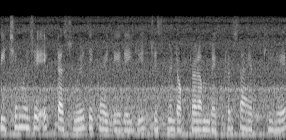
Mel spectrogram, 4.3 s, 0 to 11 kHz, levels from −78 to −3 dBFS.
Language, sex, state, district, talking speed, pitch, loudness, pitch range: Hindi, female, Chhattisgarh, Bilaspur, 210 wpm, 170 Hz, -18 LUFS, 160-200 Hz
